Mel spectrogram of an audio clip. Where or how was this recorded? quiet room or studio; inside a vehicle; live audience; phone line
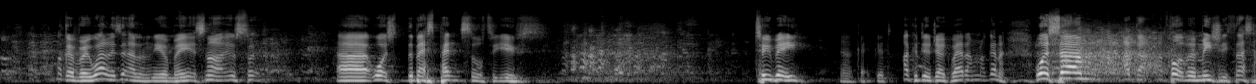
live audience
